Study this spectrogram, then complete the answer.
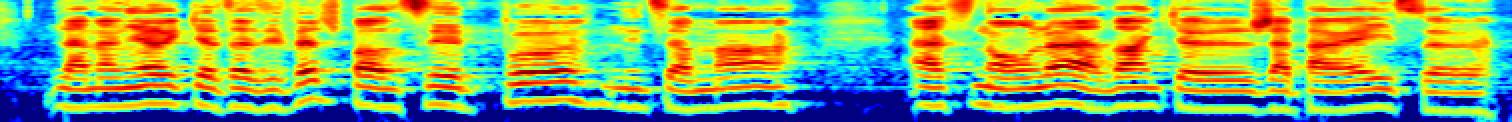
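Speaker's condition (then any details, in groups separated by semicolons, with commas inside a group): Cerebral palsy; wheelchair use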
